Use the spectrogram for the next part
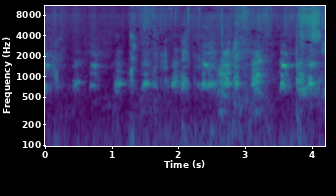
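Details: Quiet, nasal yips and soft whimpering barks from Mini Dachshund puppies at play with a five-month-old Pug, coming in irregular clusters about twice a second over faint rustling.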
